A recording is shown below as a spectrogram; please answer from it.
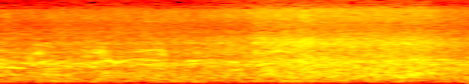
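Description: Small waves washing onto a sandy beach, the wash swelling louder near the end, with a crowd talking in the background.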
